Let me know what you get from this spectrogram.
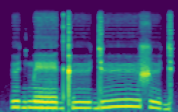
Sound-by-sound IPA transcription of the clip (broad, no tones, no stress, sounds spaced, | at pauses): y d m eː d kʼ yː d yː ʃ y d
